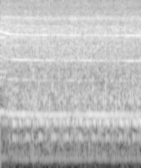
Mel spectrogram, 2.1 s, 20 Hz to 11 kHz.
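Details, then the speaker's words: ToAuto PCP 4500 psi portable compressor filling a 0.5 L snorkel tank on a 12 V battery. Even buzzy hum. Running weakly on low supply voltage. "But maybe my jump pack's just not what she used to be, so let me find another one."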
